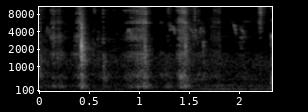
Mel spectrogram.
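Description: A large sabot knife pares fine shavings from wood in several short, close rasping strokes, with quiet pauses between each cut.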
